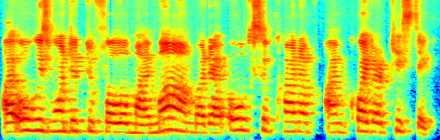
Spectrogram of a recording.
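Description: A woman with a Russian accent, a guest doctor answering interview questions in an animated, emphatic way. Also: on the high side, moderate pace. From former Soviet Union. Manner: animated, emphatic, bursts of louder words. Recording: echoey room.

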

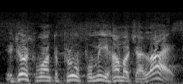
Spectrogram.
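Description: An actor playing a chatty, excitable immigrant barber with an Italian accent and broken English, in old-time radio comedy style. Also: male voice, a little high, quick pace, husky, exaggerated voice, low-quality recording. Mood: friendly, excitable.

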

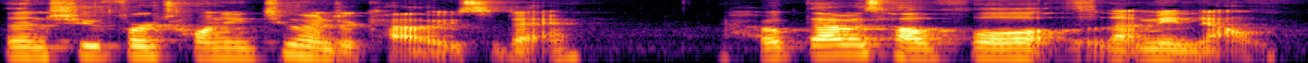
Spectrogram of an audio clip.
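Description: Young adult woman, fitness coach, slightly low voice, hoarse from a sinus infection, checks in with "okay?" all the time. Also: fairly quick. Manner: keeps asking "okay?". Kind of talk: live-streamed advice talk.

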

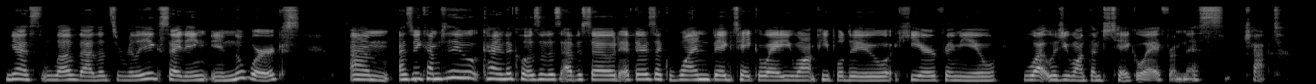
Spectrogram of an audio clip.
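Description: A woman's voice: mid-range voice, steady tone, normal speed, a bit bright, dry recording. A woman co-hosting a casual podcast, upbeat, playful and affirming toward her guest. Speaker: podcast co-host.

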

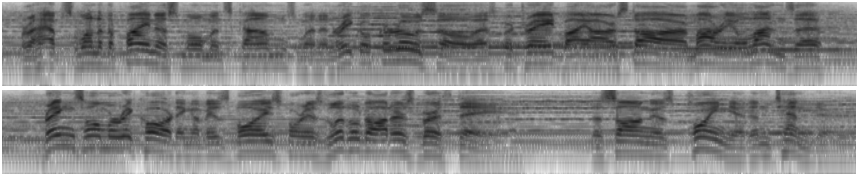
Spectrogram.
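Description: A man with an American accent announcing in a scripted, polished and measured 1950s radio style. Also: on the high side, expressive, loud music behind the voice. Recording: dull, band-limited old radio recording.

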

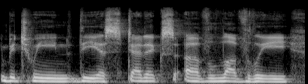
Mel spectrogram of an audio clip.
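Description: A man co-hosting a podcast, discussing analytically in a deliberate, slightly formal conversational way. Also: mid-range voice, level tone. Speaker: podcast co-host.

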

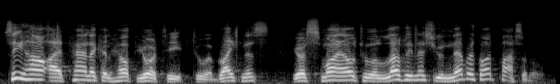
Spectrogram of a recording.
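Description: A male announcer reads a 1940s radio commercial in a polished, direct way. His voice is slightly high and very animated. The recording is dull and dated. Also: fairly quick. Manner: polished, direct address to listeners.

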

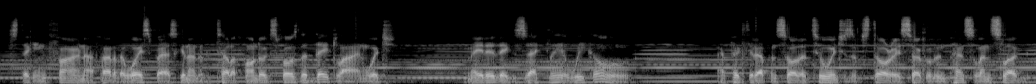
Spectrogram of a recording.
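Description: Male actor as hard-boiled private eye, low American voice, sardonic, clipped, slangy, old radio drama, music behind. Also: lightly acted. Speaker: lead actor and narrator. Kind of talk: 1940s radio detective drama acting and narration.

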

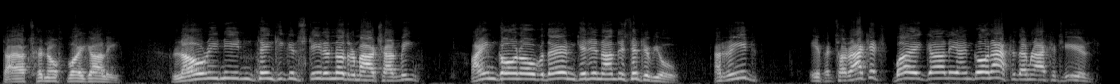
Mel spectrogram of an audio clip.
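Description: An excitable Irishman with a high, sharp voice, blustering through folksy exclamations. He is an eager but none too clever sidekick in a 1940s radio adventure. The recording is old and muffled. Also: moderate pace, heavily acted. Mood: indignant.

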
